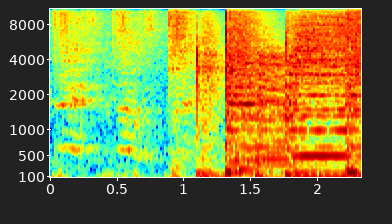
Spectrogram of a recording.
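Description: A live band starts playing a song about a second in, with low sustained bass notes under drum hits, after a near-quiet first second.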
